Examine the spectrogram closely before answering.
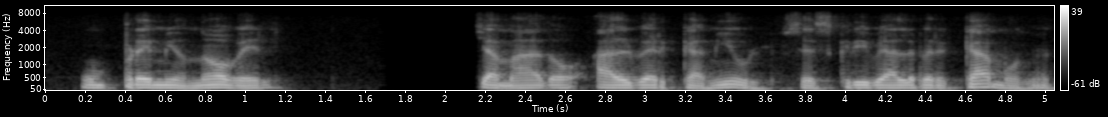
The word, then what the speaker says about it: Camus: pueden ver la película alber se escribe Albert camus pero como fue de origen francés Albert camul el extranjero otro libro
